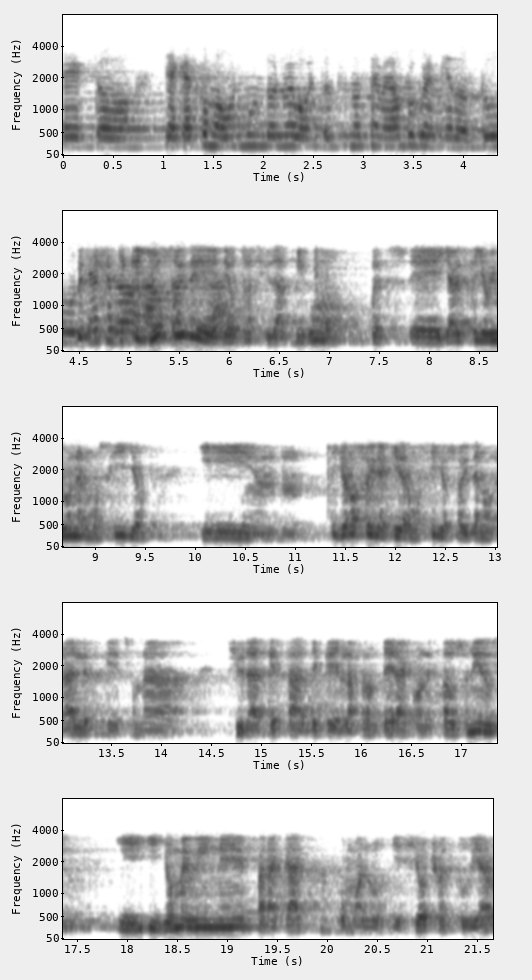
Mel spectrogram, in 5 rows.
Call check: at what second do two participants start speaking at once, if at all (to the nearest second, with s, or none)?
4 s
